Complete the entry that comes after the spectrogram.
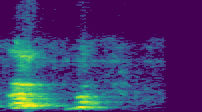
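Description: A dog gives two quick barks close by, the first louder and the second following about a third of a second later, with no talk.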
